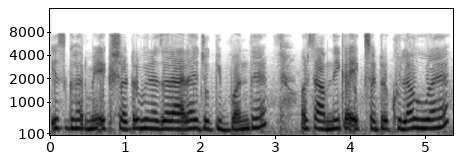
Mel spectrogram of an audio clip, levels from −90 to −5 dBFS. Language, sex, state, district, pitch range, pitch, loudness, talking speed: Hindi, female, Jharkhand, Garhwa, 230-250 Hz, 240 Hz, -11 LUFS, 245 wpm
